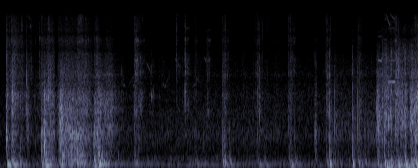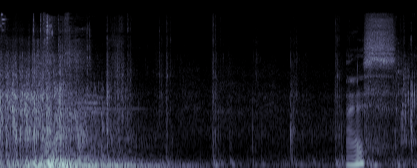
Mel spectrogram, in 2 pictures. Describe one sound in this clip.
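Footsteps tap on a hard surface.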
